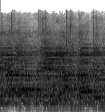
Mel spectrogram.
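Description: A group of people singing a song together in chorus, over live instrumental accompaniment.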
